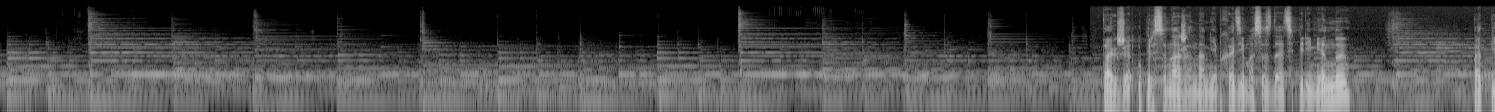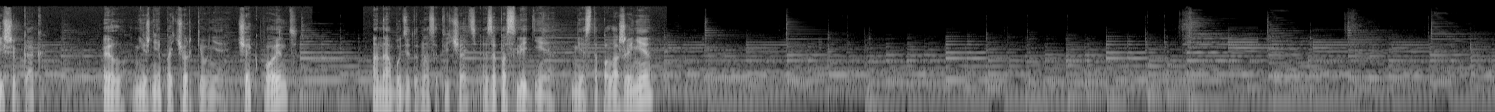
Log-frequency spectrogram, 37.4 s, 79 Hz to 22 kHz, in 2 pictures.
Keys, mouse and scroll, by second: 0.0-0.4 typing, 3.3 click, 4.1-5.6 drag, 6.6-7.2 drag, 8.6 click, 9.9 click, 11.8-12.3 drag, 14.7 middle click, 16.7 click, 20.5 l, 21.2 shift+-, 22.2-23.9 typing, 25.5 o, 26.7-28.6 typing, 30.2 click, 31.9 click, 34.1 click, 35.3 click.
